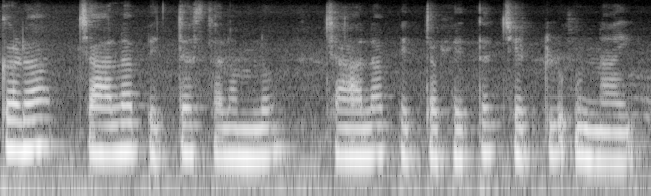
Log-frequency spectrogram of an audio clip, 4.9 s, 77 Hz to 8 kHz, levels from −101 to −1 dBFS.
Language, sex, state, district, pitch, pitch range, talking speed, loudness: Telugu, female, Telangana, Hyderabad, 200 Hz, 190-210 Hz, 110 wpm, -16 LUFS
